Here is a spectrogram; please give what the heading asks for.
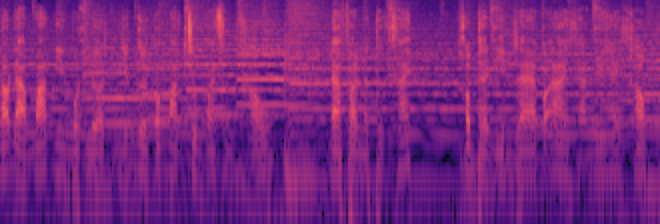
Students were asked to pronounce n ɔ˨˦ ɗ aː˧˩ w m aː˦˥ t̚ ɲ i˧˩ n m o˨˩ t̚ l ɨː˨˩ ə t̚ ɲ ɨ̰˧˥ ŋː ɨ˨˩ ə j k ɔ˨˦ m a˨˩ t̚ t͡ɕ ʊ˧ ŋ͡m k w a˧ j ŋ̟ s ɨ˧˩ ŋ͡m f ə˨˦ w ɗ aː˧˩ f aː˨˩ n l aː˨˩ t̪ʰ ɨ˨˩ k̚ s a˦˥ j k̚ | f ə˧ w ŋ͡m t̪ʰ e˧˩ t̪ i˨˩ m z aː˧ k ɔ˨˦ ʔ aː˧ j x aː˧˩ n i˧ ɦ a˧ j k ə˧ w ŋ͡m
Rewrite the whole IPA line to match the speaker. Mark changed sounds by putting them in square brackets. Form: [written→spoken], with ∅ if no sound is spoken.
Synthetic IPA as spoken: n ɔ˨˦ ɗ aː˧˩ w m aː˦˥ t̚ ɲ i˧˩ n m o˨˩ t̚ l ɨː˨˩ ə t̚ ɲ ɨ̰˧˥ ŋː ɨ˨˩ ə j k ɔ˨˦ m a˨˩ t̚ t͡ɕ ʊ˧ ŋ͡m k w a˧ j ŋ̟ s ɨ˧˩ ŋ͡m [f→x] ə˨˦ w ɗ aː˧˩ f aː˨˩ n l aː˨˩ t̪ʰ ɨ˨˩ k̚ [s→x] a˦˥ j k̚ | [f→x] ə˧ w ŋ͡m t̪ʰ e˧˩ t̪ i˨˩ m z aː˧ k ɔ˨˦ ʔ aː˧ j x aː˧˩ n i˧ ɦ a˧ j [k→x] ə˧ w ŋ͡m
